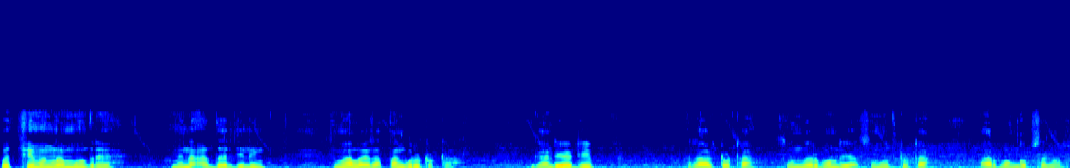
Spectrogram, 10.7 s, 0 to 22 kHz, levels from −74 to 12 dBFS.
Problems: low volume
